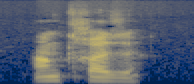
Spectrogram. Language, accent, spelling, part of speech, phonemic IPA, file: French, France, encreuse, adjective, /ɑ̃.kʁøz/, LL-Q150 (fra)-encreuse.wav
- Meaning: feminine singular of encreur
